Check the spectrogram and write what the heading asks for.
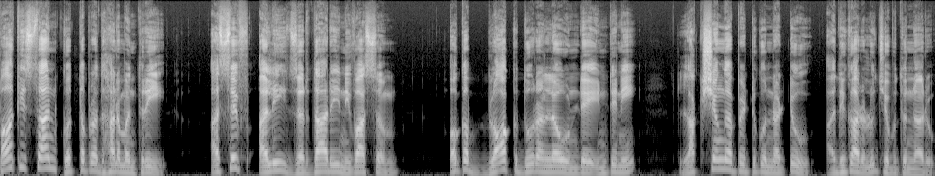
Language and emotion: Telugu, neutral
